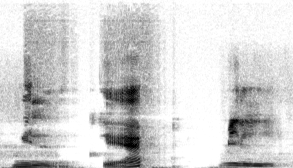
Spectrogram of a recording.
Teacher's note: Kita kata rahawah betul juga. Dia memang ada rahawah sikit. Dia ada ekor suara tapi dia tak banyak. So dia kategori dia tawasud.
